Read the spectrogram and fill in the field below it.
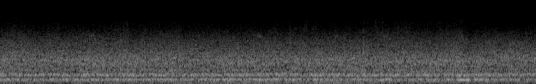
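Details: Busy bees crowd around their cozy hive in spring. A continuous, even buzzing drone fills the air, holding a low humming band, with a slight swell in loudness close to the end.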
